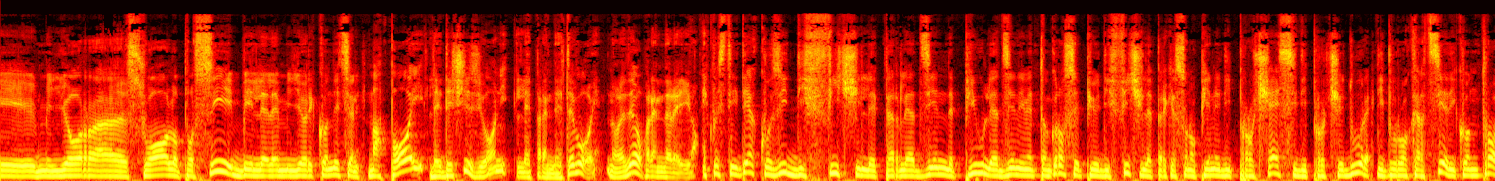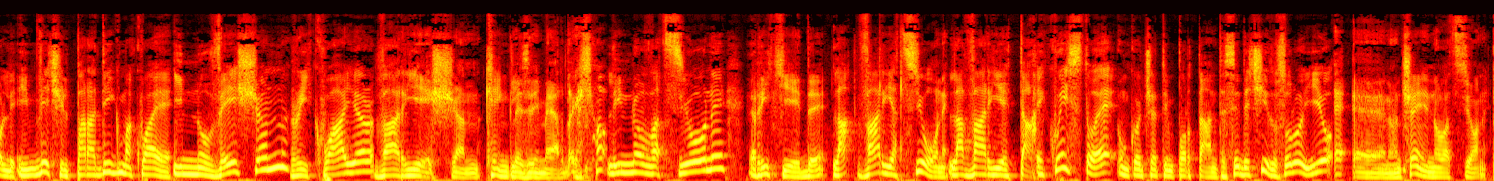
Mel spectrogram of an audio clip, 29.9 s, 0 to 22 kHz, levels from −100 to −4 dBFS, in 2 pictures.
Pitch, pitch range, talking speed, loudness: 130 Hz, 120-155 Hz, 165 wpm, -23 LUFS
